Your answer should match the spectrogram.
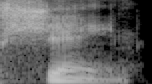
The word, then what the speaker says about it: Schoen: think shane is pronounced i don't think shone is pronounced shane it actually is it actually is funny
